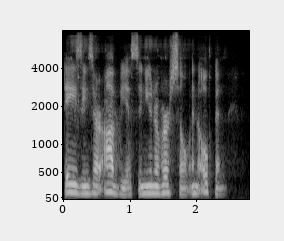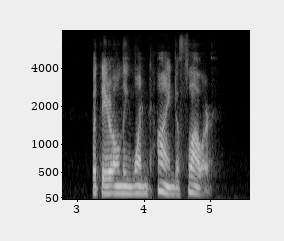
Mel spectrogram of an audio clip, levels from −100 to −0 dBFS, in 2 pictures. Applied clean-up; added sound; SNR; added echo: neural mask model DeepFilterNet 3.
